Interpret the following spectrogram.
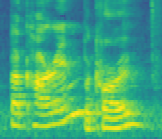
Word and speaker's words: Baccarin: Nathan Fillion, Marina, how do you pronounce her last name? Baccarin.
